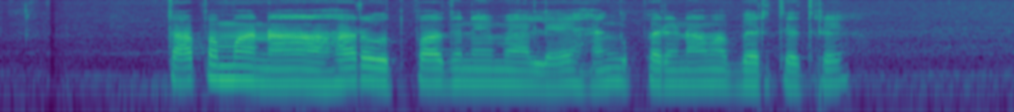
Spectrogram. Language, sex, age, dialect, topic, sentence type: Kannada, male, 25-30, Dharwad Kannada, agriculture, question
